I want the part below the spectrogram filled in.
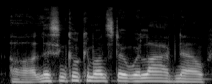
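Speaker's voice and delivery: loud cheerful call to a friend. Real, not acted. Calling out to absent friend.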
